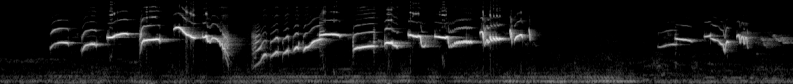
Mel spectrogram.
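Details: Ngeplong song of an Oriental magpie-robin, said to trigger other magpie-robins into song: a long, varied run of slurred whistles and rapid notes lasting about five seconds, a brief quieter phrase after it, with a soft low hum.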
